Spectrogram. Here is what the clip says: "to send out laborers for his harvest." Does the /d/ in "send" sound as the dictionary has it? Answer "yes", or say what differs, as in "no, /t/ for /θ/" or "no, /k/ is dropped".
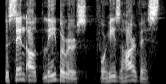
yes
